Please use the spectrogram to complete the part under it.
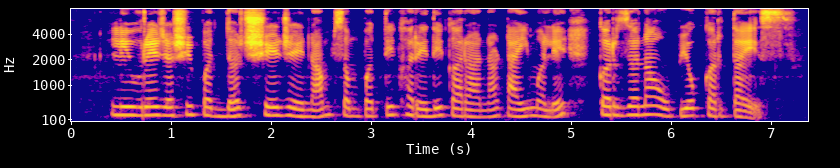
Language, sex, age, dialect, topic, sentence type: Marathi, female, 18-24, Northern Konkan, banking, statement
